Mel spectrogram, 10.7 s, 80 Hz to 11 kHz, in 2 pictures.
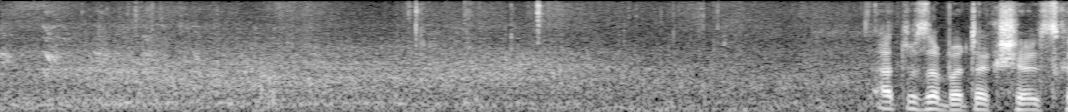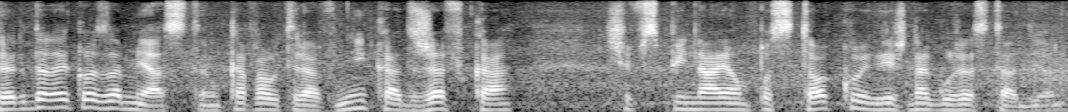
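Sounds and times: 
bird-like chirps: 0.0s - 4.4s
low rumble of trains at a train station: 0.0s - 5.3s
low rumble of city traffic: 0.0s - 10.6s
speech: 4.4s - 10.6s.

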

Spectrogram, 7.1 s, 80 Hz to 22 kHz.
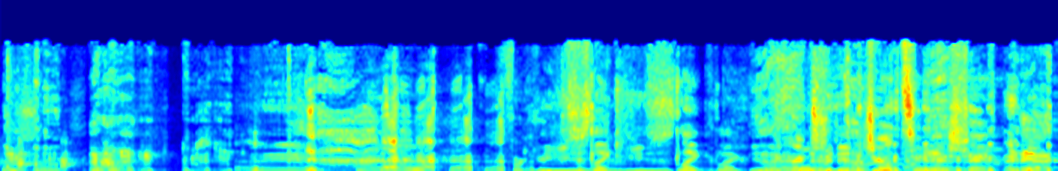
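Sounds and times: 
person coughing throatily: 0.0s - 2.5s, 6.2s - 7.0s
laughter: 1.6s - 7.0s
speech: 2.0s - 7.0s.

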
